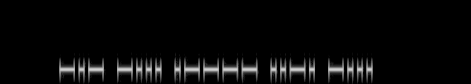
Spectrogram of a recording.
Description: Morse code, heard as a keyed tone, about 25 wpm, 700 Hz. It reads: KB1FB
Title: USA Call Signs - 5 Characters - 3x Character Spacing - 25wpm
